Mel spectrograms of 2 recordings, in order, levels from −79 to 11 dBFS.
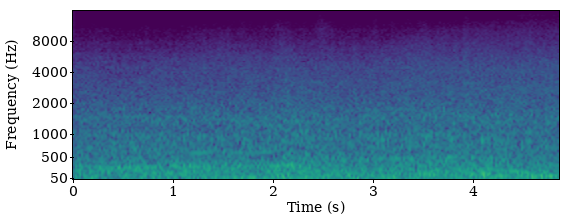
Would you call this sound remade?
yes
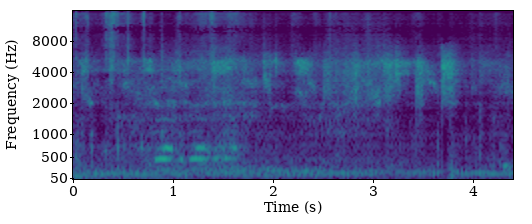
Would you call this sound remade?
yes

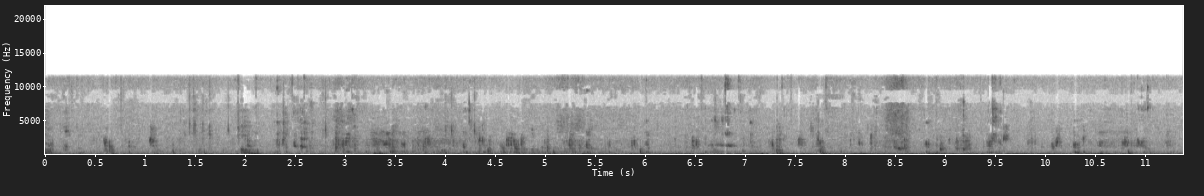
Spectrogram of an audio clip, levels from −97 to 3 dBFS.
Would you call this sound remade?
no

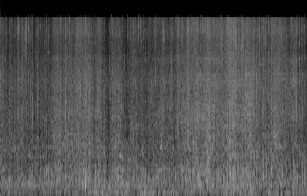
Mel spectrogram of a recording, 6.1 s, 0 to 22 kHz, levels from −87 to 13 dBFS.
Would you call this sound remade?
no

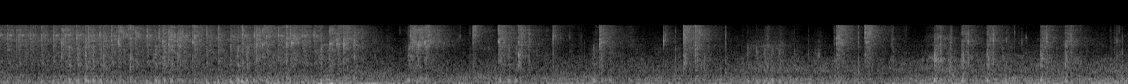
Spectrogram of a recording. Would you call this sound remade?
yes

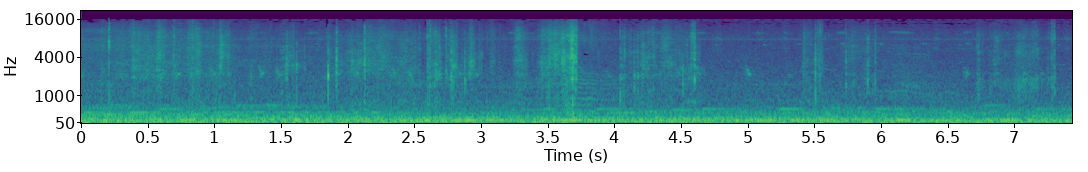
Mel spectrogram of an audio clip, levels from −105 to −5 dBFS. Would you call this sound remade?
no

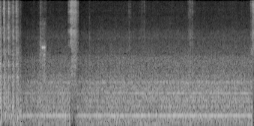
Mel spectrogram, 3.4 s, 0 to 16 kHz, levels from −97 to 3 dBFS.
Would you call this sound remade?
no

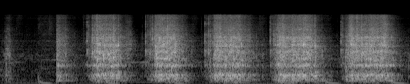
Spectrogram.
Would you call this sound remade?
yes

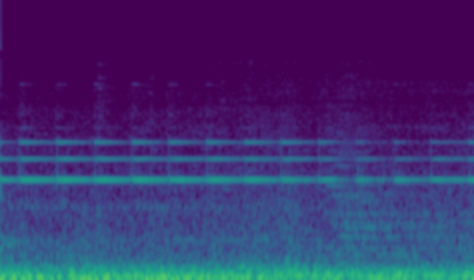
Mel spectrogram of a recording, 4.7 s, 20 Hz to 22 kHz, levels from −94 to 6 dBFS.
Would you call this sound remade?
no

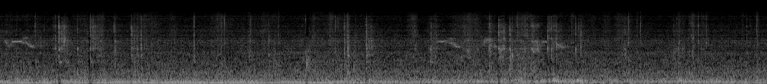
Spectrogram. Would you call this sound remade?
yes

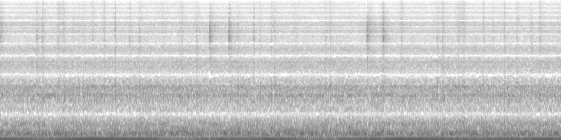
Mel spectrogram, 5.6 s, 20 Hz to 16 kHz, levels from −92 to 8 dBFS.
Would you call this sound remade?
yes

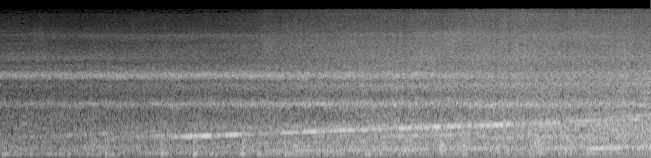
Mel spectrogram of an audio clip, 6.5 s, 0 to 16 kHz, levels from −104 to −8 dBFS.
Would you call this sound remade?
no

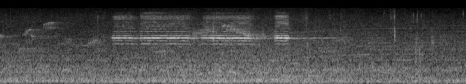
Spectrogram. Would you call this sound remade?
no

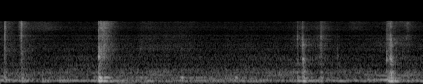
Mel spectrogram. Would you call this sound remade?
yes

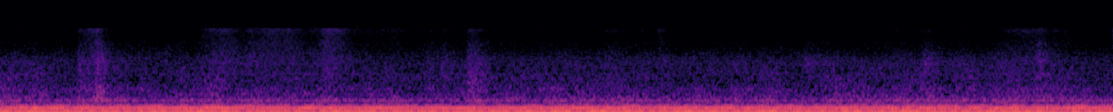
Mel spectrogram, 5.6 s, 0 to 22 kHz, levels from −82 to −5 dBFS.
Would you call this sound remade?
yes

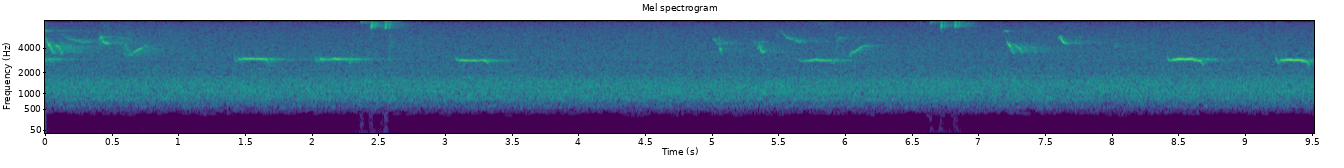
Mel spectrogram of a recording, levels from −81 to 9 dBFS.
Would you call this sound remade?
no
